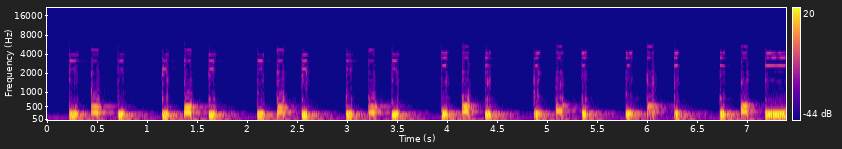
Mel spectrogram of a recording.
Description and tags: Zulu 65 G BUBBLE 01
Reggae rasta Roots
Reggae, Roots, rasta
